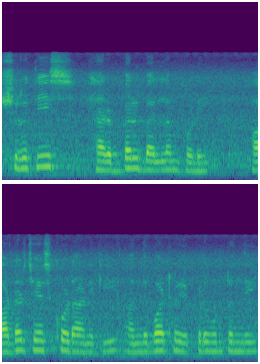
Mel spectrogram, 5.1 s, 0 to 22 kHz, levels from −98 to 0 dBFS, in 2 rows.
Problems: constant background noise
